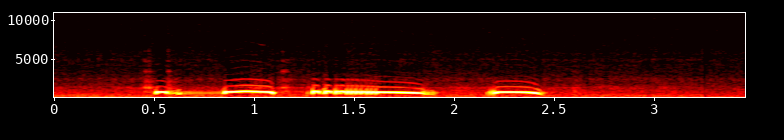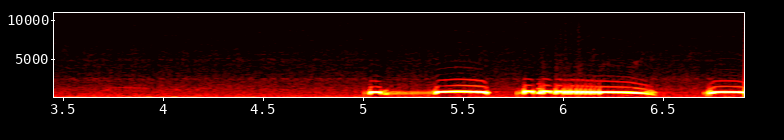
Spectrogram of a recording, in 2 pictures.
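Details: Trained spotted dove of medium voice, used to bring wild doves in to fight. Two phrases: short coos, a long falling coo, then a closing short coo, separated by about two and a half seconds of quiet.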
